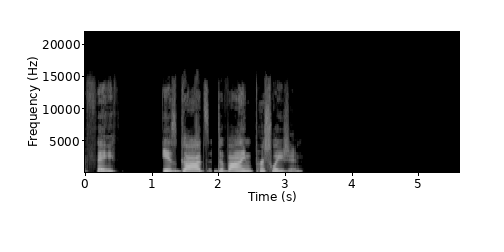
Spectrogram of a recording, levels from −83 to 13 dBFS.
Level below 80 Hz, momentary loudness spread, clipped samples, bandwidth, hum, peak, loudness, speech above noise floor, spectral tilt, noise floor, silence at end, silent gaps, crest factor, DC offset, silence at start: -60 dBFS; 12 LU; under 0.1%; 15.5 kHz; none; -4 dBFS; -21 LUFS; over 69 dB; -5 dB/octave; under -90 dBFS; 2.35 s; 0.94-0.98 s, 1.06-1.14 s; 20 dB; under 0.1%; 0.2 s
